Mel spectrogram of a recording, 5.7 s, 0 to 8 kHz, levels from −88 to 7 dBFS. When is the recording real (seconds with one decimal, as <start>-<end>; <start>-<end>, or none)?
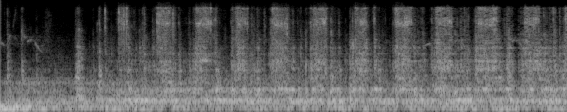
0.0-5.7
